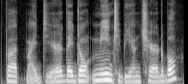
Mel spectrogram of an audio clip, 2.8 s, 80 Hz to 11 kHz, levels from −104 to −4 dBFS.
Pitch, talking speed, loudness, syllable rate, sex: 170 Hz, 190 wpm, -18 LUFS, 4.9 syllables/s, female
